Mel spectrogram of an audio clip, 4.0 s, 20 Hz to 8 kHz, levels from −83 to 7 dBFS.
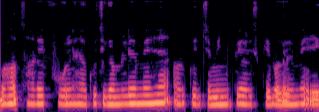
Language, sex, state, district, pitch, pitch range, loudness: Hindi, female, Punjab, Fazilka, 165 Hz, 155-170 Hz, -18 LUFS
